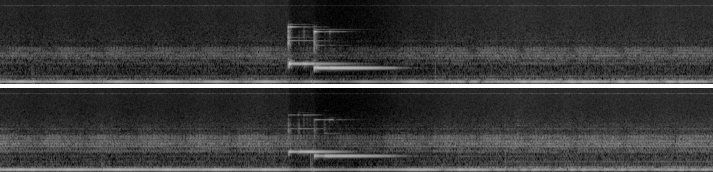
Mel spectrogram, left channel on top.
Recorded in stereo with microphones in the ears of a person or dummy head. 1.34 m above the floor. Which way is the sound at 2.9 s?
55° left (ahead or behind).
